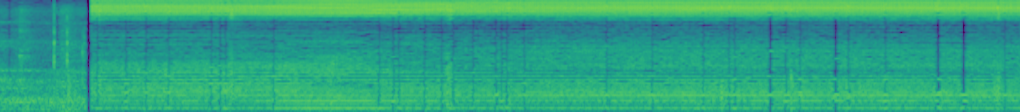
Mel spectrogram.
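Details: A male sword-bearing conehead katydid (Neoconocephalus ensiger) sings a steady, very high-pitched buzz without a break while singing and dancing at night in a temporary enclosure.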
